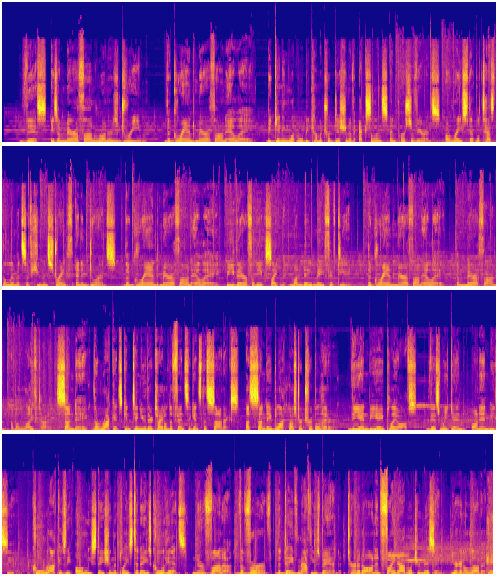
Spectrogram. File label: commercial voice over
